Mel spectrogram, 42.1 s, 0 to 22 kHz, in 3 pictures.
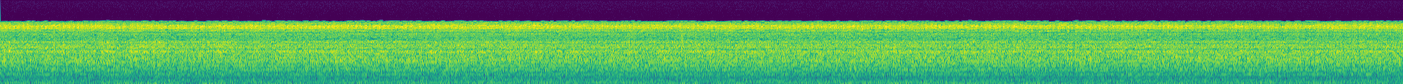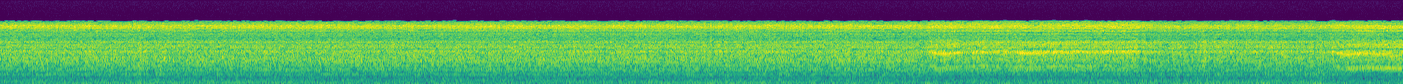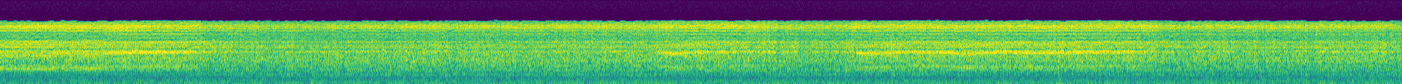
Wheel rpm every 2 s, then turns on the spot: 230, 240, 230, 240, 230, 230, 230, 240, 240, 230, 230, 230, 230, 230, 230, 230, 230, 230, 230, 230, 230.
none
